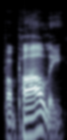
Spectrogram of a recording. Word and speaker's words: Papali: But then also there's a Joash Papali that plays for the Eels, but his name's actually pronounced Papali.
